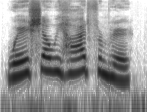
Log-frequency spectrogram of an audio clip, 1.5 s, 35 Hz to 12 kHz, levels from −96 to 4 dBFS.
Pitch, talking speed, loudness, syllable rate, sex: 250 Hz, 245 wpm, -14 LUFS, 5.9 syllables/s, female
